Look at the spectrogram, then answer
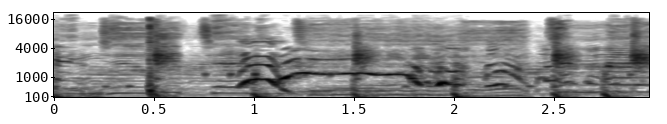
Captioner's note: woo-hoo sounds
